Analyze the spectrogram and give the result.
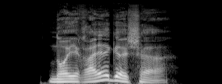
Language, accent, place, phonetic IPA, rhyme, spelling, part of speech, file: German, Germany, Berlin, [nɔɪ̯ˈʁalɡɪʃɐ], -alɡɪʃɐ, neuralgischer, adjective, De-neuralgischer.ogg
- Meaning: 1. comparative degree of neuralgisch 2. inflection of neuralgisch: strong/mixed nominative masculine singular 3. inflection of neuralgisch: strong genitive/dative feminine singular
